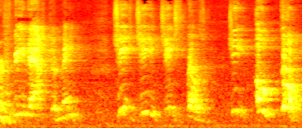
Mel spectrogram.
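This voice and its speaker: A woman's shrill, put-on character voice, extremely high, with lively intonation and slight echo. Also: fairly slow pace, big swings in loudness. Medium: read story. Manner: shrill, rigid.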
